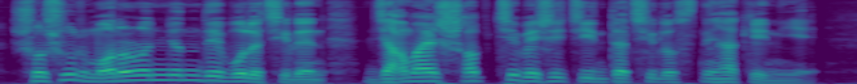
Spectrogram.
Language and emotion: Bengali, neutral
